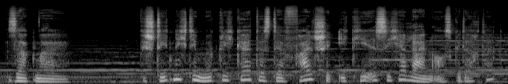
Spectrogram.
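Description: A shrewd woman talks with a detective in a radio crime drama. Her voice sits low, and she is wry, teasing and direct in the way she probes. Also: lively intonation, normal speed, gravelly, pushed and bright, faint music behind, exaggerated voice. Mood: teasing, frank. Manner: probing, wry, frank.

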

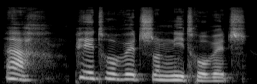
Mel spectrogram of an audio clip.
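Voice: mid-range voice, animated, slow pace, fairly bright tone. A young performer playing a chatty, cocky boy superhero who likes to explain things, in a children's radio play. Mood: excited, explaining. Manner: breezy, eager, explanatory, casual.

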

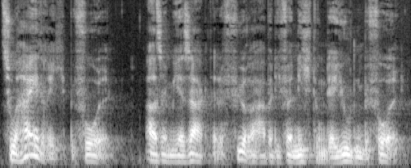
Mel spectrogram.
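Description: A man's voice: sits low, expressive, fast, darkish tone. An actor playing an evasive, pedantic former Nazi official who answers his interrogator formally and deferentially in a German radio docudrama. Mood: defensive.

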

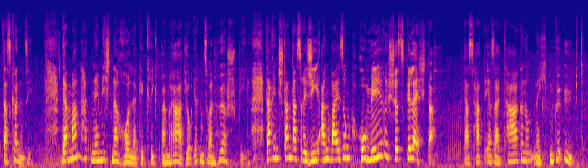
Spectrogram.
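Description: A woman's voice: mid-range voice, big pitch swings, normal speed, slight background noise, lightly acted. An actress playing a nosy, self-important, impatient woman in a radio play, speaking in an affected, emphatic way. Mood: triumphant. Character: nosy, self-important, impatient female client with quaint diction.

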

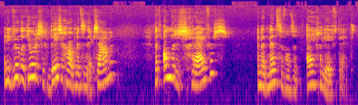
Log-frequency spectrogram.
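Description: A woman's voice: mid-range voice, very animated, normal speed, a little mellow, natural voice. An actress playing an anxious, disapproving mother in a radio drama, firm but hesitant and evasive. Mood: worried, reproachful. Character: anxious, disapproving middle-aged mother of teenage boy. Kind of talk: 1990s radio drama acting. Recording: slightly dull radio drama recording.

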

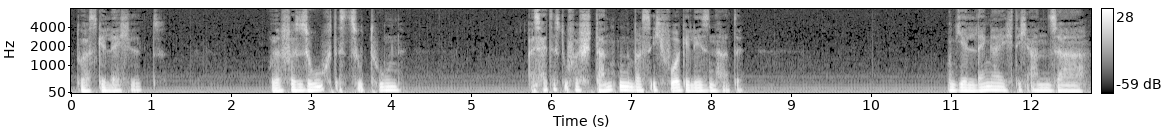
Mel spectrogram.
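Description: An actor playing a brooding, tender musician in a literary radio drama, speaking in an intimate, measured way with a husky voice. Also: male voice, fairly low pitch, dark tone, heavily acted. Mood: tender, wistful. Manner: intimate, measured, sometimes dropping to a whisper. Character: brooding, tender male musician writing to his beloved. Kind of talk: literary radio drama monologue with recited verse.

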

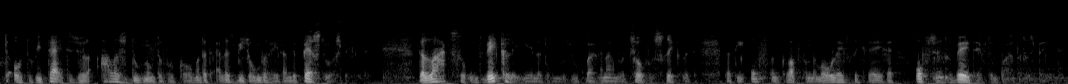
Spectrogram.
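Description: A man's voice: low-pitched, lively intonation, racing, husky, full character voice. An actor playing an urgent, emphatic male newspaper journalist in a Dutch radio play. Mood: grave, explanatory. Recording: muffled phone-like old radio recording.

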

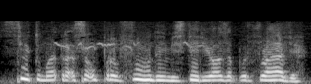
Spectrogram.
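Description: A man's voice: high voice, fairly even intonation, brisk, mellow, lightly acted. An actor with a Brazilian accent playing an anguished young Roman nobleman in a radio drama, with solemn, sorrowful, formal delivery. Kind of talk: melodramatic radio drama acting. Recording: dull lo-fi radio drama, background noise.

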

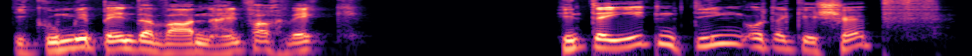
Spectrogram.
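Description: A man's voice: medium pitch, a little mellow, no room sound, studio quality. A man reading scripted literary prose as the narrator of a radio production.

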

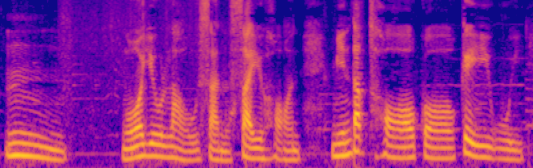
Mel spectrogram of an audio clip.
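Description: Stern old male sage in a storybook tale, read by a woman, low and unhurried. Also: darkish tone, faint music behind. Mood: solemn.

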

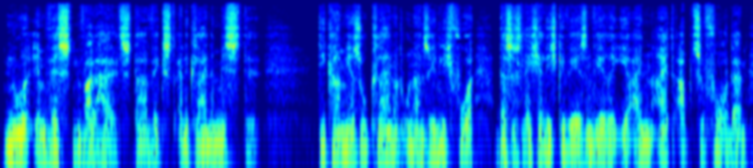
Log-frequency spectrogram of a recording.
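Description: A man's voice: on the low side, very animated, moderate pace, slightly rough, no echo, studio quality, voice pushed up, full character voice. A man voicing a proud, defiant mother goddess.

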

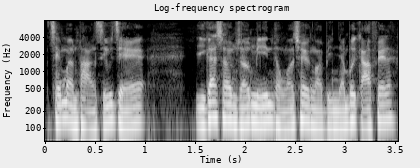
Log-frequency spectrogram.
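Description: An actor playing a polite, bookish, gently flirtatious gentleman in a radio drama, with a Hong Kong Cantonese accent. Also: mid-range voice, steady tone, fast talker, natural voice. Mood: gently courteous. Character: courteous, bookish gentleman, friendly and attentive suitor.

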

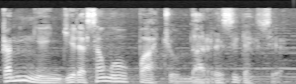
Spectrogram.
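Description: Very deep male dramatic narrator. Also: sing-song, moderate pace. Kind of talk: solemn dramatic scripted narration. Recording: dull audio, clear music behind.

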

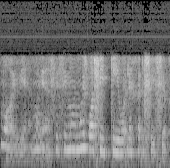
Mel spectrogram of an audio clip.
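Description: A woman's voice: fairly high pitch, fairly even intonation, moderate pace, vocal fry. A woman playing a welcoming, chatty Argentine workshop leader who coaxes her group in improvised radio theatre. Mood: instructing. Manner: chatty, coaxing, hesitant. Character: welcoming, coaxing woman leading a literary workshop. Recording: tinny, echoey, noisy phone-like sound.

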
